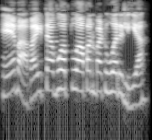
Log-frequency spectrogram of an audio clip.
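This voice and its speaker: Woman voicing sharp, high-voiced village daughter-in-law. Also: animated, moderate pace. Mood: flustered, evasive. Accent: Awadhi. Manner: dramatic complaining, colloquial. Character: exasperated, embarrassed young village daughter-in-law, gossipy and scolding. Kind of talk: amateur cartoon comedy acting.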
